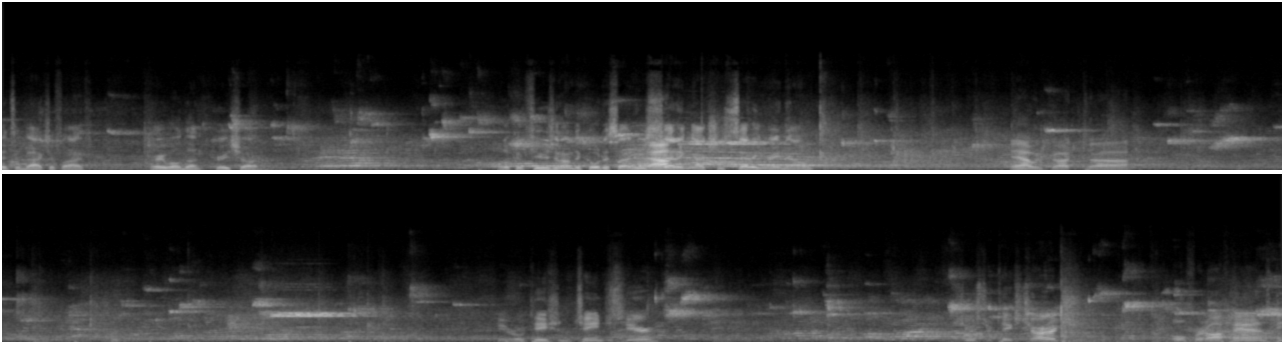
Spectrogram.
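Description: Young men shout and call out to each other in an echoing gym.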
